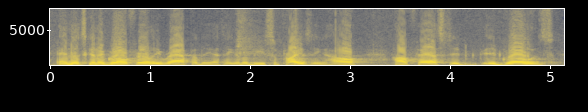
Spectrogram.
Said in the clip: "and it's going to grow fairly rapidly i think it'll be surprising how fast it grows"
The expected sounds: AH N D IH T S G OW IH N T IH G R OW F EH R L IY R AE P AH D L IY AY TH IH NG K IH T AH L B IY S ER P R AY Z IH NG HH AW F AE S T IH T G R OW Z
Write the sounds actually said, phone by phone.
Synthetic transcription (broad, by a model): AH N IH T S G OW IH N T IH G R OW F EH R L IY R AE P AH D L IY AY TH IH NG K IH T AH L B IY S ER P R AY Z IH NG HH AW F AE S T IH T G R OW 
